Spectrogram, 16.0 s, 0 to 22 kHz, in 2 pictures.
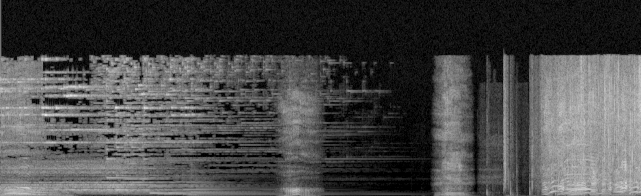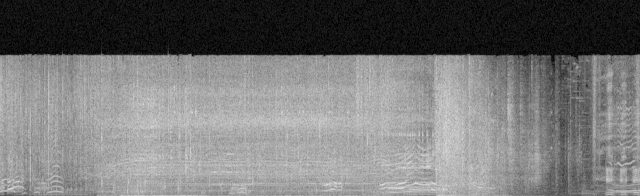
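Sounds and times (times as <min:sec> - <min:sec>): excited voices whooping and cheering: 0:06.8 - 0:10.0, 0:10.8 - 0:14.2
heavy low rumble: 0:09.2 - 0:12.6.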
